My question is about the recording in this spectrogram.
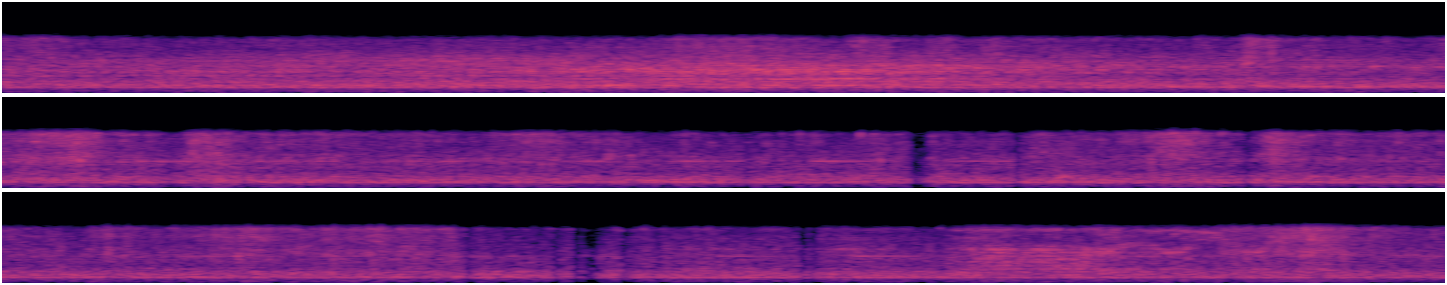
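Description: Steady hiss of room noise, with soft intermittent rustling of plastic gloves working bleach into hair.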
